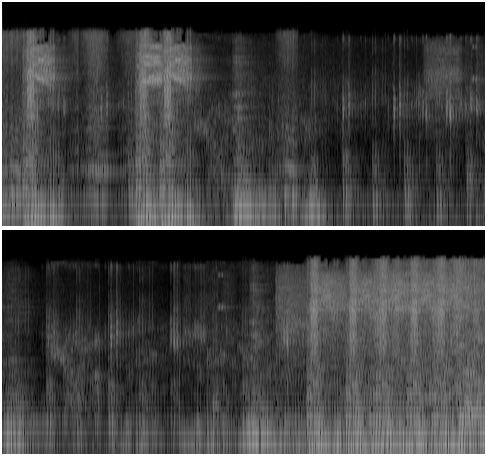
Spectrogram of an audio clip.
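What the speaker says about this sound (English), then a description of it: "Look at those bees!" Bees buzz in the Half-Life video game with a dense, continuous insect drone, fairly loud and swelling slightly toward the end, heard without talk.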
